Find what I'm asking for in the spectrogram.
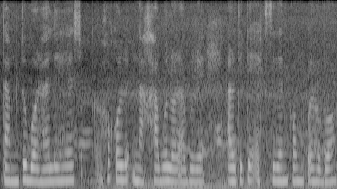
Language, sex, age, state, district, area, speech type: Assamese, female, 18-30, Assam, Udalguri, rural, spontaneous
